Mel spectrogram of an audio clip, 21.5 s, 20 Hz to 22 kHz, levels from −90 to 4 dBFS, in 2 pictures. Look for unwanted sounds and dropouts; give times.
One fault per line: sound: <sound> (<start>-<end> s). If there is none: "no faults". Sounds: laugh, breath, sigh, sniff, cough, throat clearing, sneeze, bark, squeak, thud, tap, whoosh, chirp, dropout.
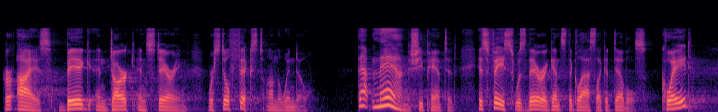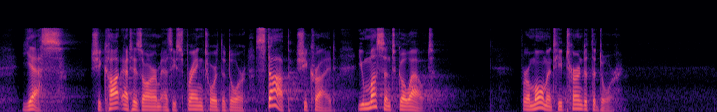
no faults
